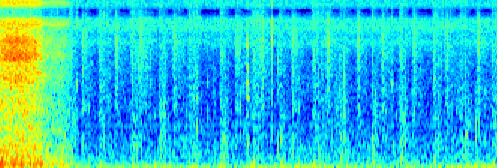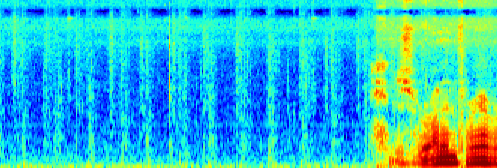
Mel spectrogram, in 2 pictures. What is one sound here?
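Quick footsteps rustle through grass.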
